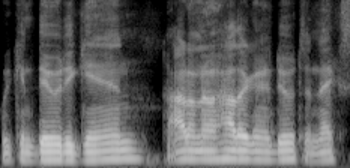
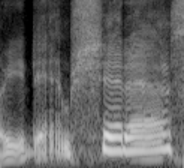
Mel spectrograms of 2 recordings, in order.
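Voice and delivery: mocking put-on mother voice, higher pitch; 13 semitones higher than usual. Retelling how a friend mocked his mom's words: mocking imitation of a mom. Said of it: "he'd mock her, like, what she said".

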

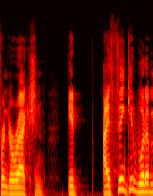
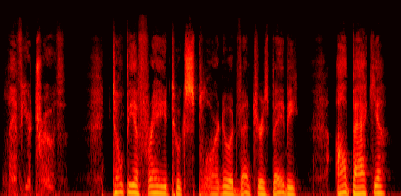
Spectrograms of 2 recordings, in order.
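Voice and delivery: soft, hushed, seductive new age Hollywood woman whisper. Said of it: "whispering in his ear".

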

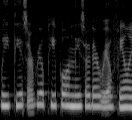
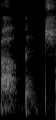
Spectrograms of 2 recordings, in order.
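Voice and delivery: muttered under the breath, much quieter. Retelling what a woman in the bathroom said about her: muttering under her breath. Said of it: "muffles under her breath".

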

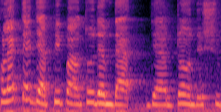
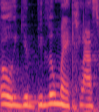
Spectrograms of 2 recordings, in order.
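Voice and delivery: ordinary talk

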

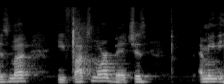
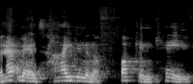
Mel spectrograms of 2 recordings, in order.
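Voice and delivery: ordinary talk, nothing marked

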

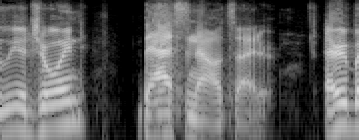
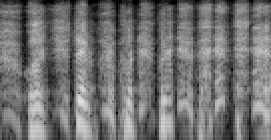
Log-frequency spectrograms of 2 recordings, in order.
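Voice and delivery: shocked sobbing, higher and quieter; 9 semitones higher, 4 dB quieter than usual. Retelling watching a wrestler's surprise return, imitating own past crying in shock. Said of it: "I legitimately start crying".

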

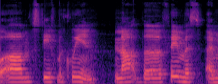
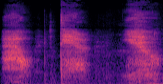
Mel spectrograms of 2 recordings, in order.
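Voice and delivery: put-on angry, seething whisper. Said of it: "you should whisper it like that".

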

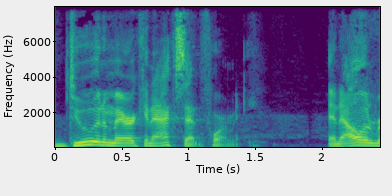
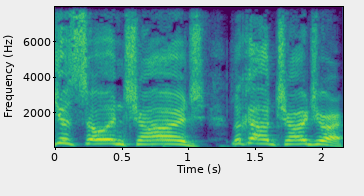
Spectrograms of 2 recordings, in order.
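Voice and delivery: gushing, excited, very high-pitched delight; 11 semitones higher than usual. Retelling how an excited Arnold Schwarzenegger reacted while watching: imitating excited Arnold Schwarzenegger. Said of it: "that's exactly how excited he is".

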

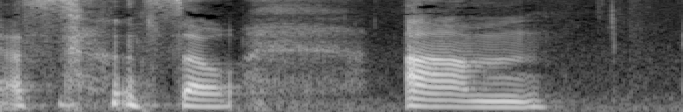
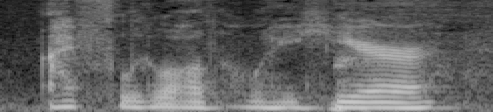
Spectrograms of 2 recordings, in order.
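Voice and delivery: put-on very quiet speech; 4 dB quieter than usual. Retelling how a man answered after being told she can't meet, speaking real quiet. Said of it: "he was real quiet".

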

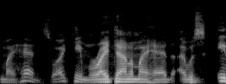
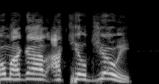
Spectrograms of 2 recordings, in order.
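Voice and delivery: mock shrieking, high-pitched scream full of alarm; 11 semitones higher, 4 dB louder than usual. Retelling how an opponent got up after beating him, retelling the scream. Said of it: "He screamed".

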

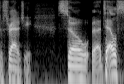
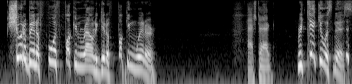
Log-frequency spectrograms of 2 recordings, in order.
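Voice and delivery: very high, bouncing, swooping, animated voice; 12 semitones higher than usual.

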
